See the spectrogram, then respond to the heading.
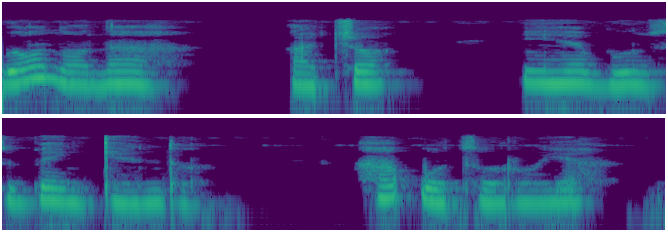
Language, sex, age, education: Igbo, female, 15-29, tertiary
